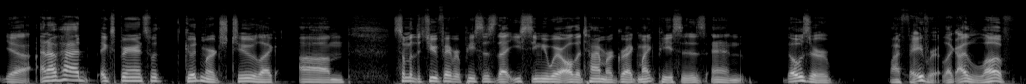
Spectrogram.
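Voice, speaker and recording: Earnest young man, smooth clear voice. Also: medium pitch, moderate pace, dry recording, clean studio sound. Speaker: podcast host. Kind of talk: casual chat.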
